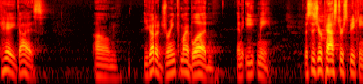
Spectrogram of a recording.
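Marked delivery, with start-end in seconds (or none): 0.0-5.4 slow, casual, matter-of-fact, offhand delivery. Retelling how Jesus would address the crowd, imitating Jesus. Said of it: "he'd, like, got up, be like".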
